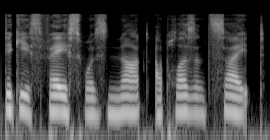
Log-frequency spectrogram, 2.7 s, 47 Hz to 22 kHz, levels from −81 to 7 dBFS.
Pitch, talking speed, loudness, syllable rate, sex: 160 Hz, 155 wpm, -20 LUFS, 3.5 syllables/s, female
